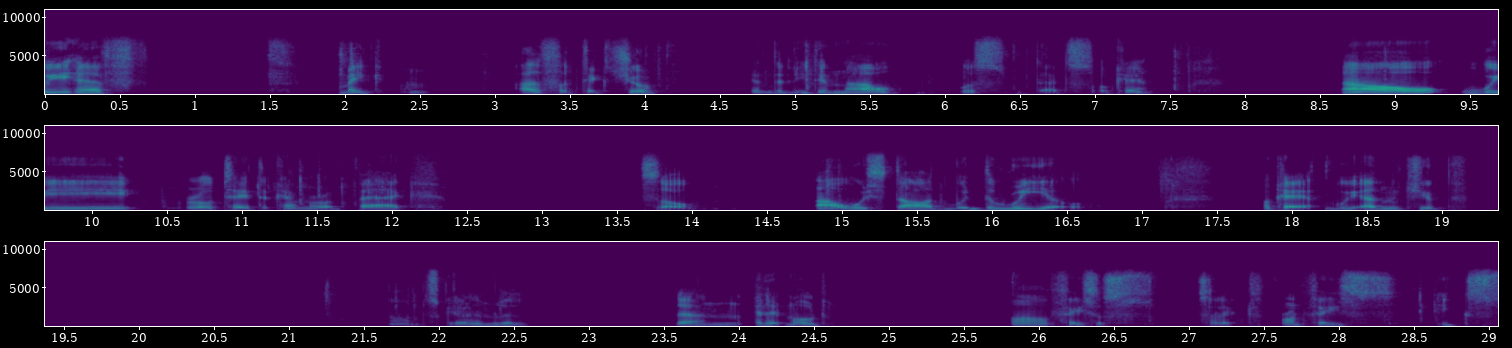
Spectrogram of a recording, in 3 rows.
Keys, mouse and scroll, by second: 2.0 KP_0, 4.0 right click, 5.1 x, 7.8-8.5 middle drag, 8.5-11.1 right drag, 11.1 r, 13.3-15.5 drag, 14.9 KP_1, 15.5 middle click, 21.7 s, 24.1 Tab, 25.7-28.6 drag, 28.6 x.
